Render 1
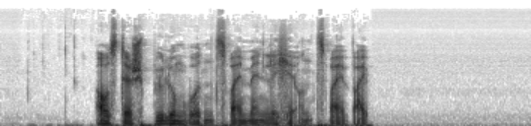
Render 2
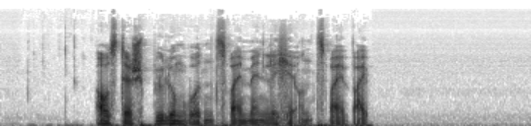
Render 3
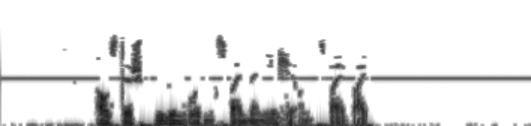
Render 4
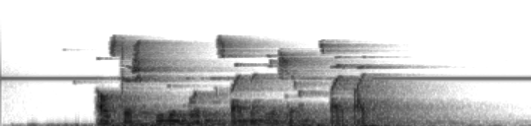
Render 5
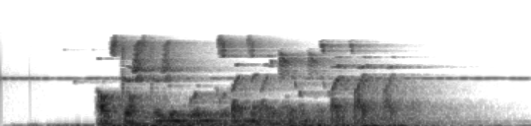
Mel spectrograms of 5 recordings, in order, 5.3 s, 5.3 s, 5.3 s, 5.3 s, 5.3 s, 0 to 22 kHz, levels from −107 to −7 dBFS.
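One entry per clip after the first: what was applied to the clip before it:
high-shelf EQ 10,000 Hz −5.5 dB
steady tone 1,700 Hz −44 dBFS; gate on every frequency bin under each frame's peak −15 dB strong
rectangular room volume 770 cubic metres, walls mixed, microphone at 0.62 metres; level +1.5 dB
multi-voice chorus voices 2, 0.39 Hz, delay 15 ms, depth 3 ms; single-tap delay 288 ms −7.5 dB

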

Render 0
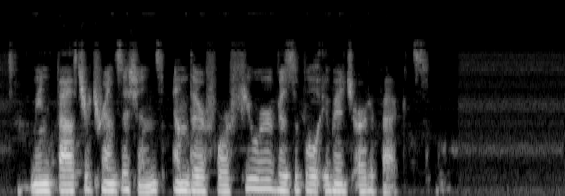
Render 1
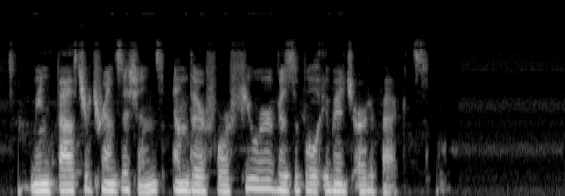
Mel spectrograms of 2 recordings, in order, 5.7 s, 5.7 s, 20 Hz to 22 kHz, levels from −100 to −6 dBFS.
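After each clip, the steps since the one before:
noise gate −58 dBFS, range −7 dB
dynamic equaliser 590 Hz, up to −5 dB, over −41 dBFS, Q 0.77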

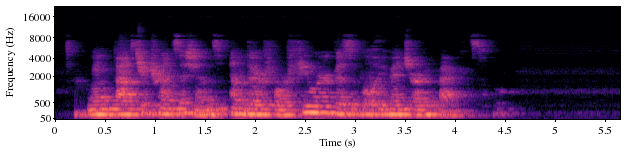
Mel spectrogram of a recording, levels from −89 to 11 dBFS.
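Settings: soft clipping −22.5 dBFS, distortion −15 dB
convolution reverb RT60 0.55 s, pre-delay 5 ms, DRR −7 dB
level +4.5 dB

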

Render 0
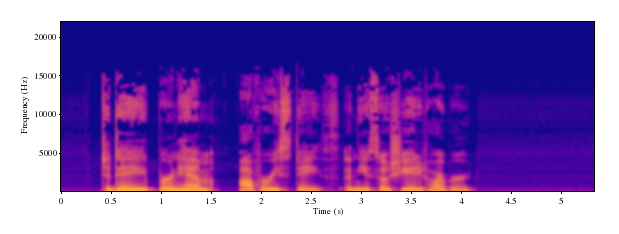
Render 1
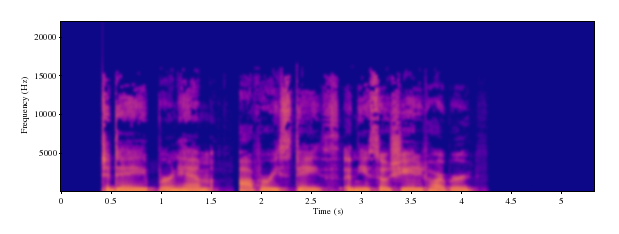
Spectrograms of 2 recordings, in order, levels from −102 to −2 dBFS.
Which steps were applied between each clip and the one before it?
noise gate −56 dBFS, range −35 dB
downward compressor, threshold −31 dBFS, peak gain reduction 12.5 dB
parametric band 960 Hz −4.5 dB 0.26 octaves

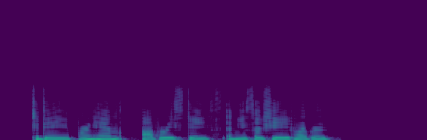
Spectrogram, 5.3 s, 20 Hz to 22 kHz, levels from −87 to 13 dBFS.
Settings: channel vocoder with a chord as carrier bare fifth, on D#3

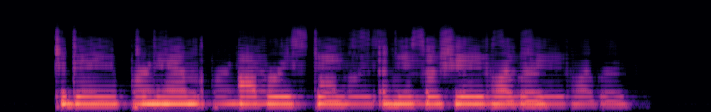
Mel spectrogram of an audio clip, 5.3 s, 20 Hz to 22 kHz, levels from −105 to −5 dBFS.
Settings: single-tap delay 601 ms −11.5 dB

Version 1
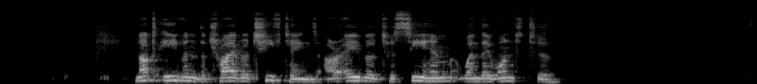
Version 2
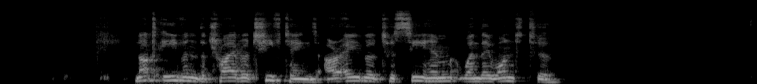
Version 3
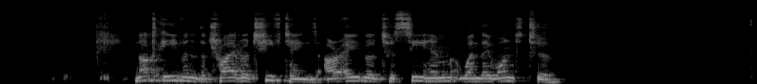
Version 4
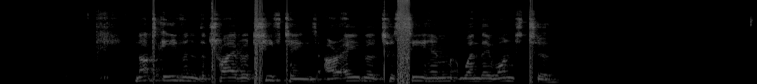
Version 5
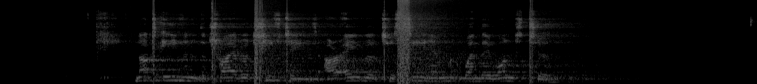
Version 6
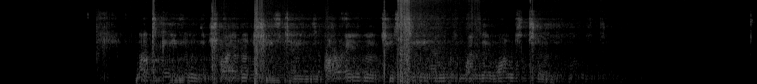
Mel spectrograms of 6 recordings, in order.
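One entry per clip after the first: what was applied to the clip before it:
brickwall limiter −22 dBFS, peak gain reduction 11 dB
downward compressor 6 to 1, threshold −37 dBFS, peak gain reduction 11 dB; level +6 dB
first-order pre-emphasis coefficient 0.97; wrap-around overflow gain 30.5 dB; level +4 dB
background noise blue −60 dBFS; dense smooth reverb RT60 3.6 s, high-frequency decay 0.6×, DRR 6 dB
sub-harmonics by changed cycles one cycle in 2, muted; single-tap delay 707 ms −16.5 dB; level +3 dB

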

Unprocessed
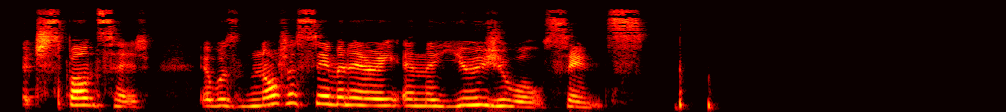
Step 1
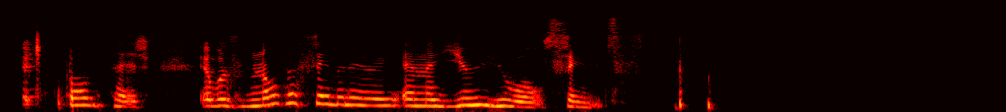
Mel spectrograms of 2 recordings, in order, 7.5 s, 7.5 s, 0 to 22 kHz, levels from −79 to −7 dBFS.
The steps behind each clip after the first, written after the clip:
treble cut that deepens with the level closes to 360 Hz, closed at −24.5 dBFS
level −3.5 dB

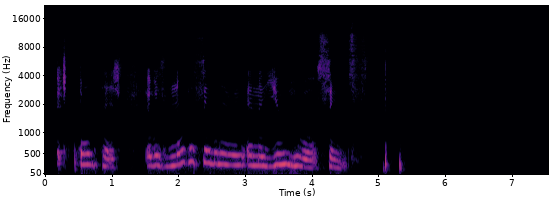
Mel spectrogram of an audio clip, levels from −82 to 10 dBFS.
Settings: Chebyshev band-stop filter 560–2,700 Hz, order 3
level +1 dB

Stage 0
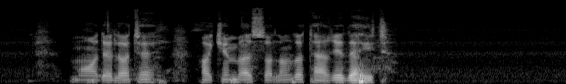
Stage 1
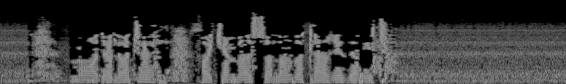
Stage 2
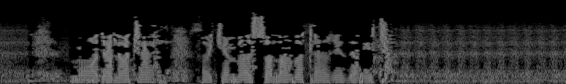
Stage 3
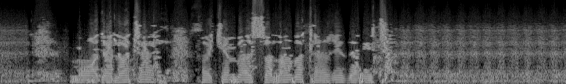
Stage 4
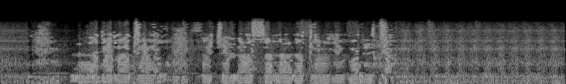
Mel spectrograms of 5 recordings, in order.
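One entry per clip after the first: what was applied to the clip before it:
gate on every frequency bin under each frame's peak −20 dB strong; notch filter 720 Hz, Q 13; every bin compressed towards the loudest bin 10 to 1
rotating-speaker cabinet horn 0.65 Hz, later 7.5 Hz, at 0:03.27; level −6.5 dB
leveller curve on the samples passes 3
frequency inversion band by band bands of 500 Hz; downsampling to 16,000 Hz; echo with a time of its own for lows and highs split 1,400 Hz, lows 135 ms, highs 474 ms, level −15.5 dB

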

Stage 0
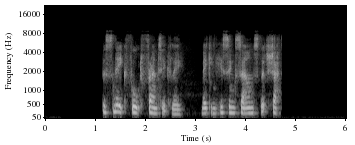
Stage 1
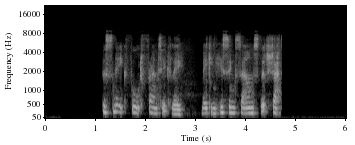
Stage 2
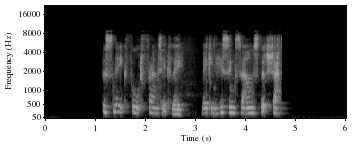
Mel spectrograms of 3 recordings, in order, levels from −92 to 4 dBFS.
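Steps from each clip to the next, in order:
reversed playback; downward compressor 10 to 1, threshold −31 dBFS, peak gain reduction 14 dB; reversed playback; sample-and-hold tremolo; level +6.5 dB
tilt shelving filter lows −5.5 dB, about 1,500 Hz; mains-hum notches 60/120/180/240/300/360/420/480/540 Hz; level +2 dB

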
